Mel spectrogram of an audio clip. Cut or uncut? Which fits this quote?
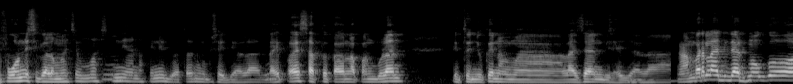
cut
